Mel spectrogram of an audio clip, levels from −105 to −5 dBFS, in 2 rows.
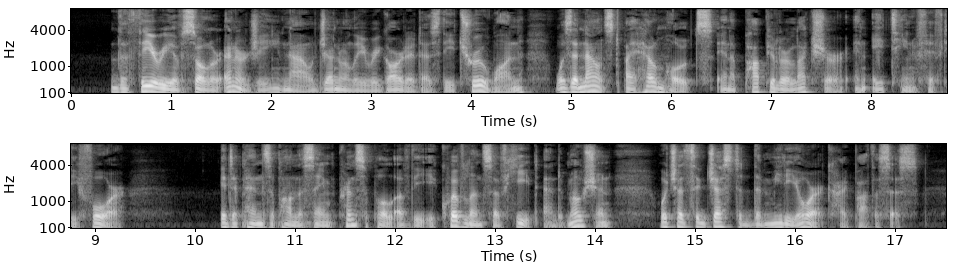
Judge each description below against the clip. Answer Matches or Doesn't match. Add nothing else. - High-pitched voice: Doesn't match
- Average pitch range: Doesn't match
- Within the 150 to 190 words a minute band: Doesn't match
